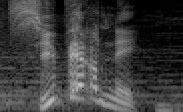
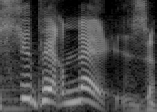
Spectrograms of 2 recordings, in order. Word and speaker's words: Supernaise: Les enfants, je vous présente le gardien, Jérémiah Supernay. Ah non, c'est Supernaise. On dit naise, ça vient des pays de l'Est.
